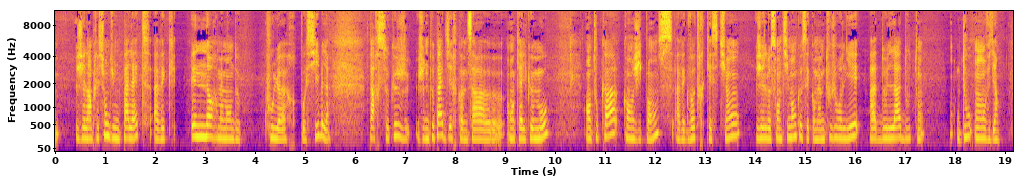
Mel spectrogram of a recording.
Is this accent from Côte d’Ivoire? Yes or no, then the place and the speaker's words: no; Paris, Île-de-France, France; born there; Moi, je peux dire que je porte peut-être une âme yiddish et pourtant je suis née à Paris.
